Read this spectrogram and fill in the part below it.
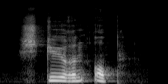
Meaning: inflection of opsturen: 1. plural present indicative 2. plural present subjunctive
- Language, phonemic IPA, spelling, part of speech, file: Dutch, /ˈstyrə(n) ˈɔp/, sturen op, verb, Nl-sturen op.ogg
